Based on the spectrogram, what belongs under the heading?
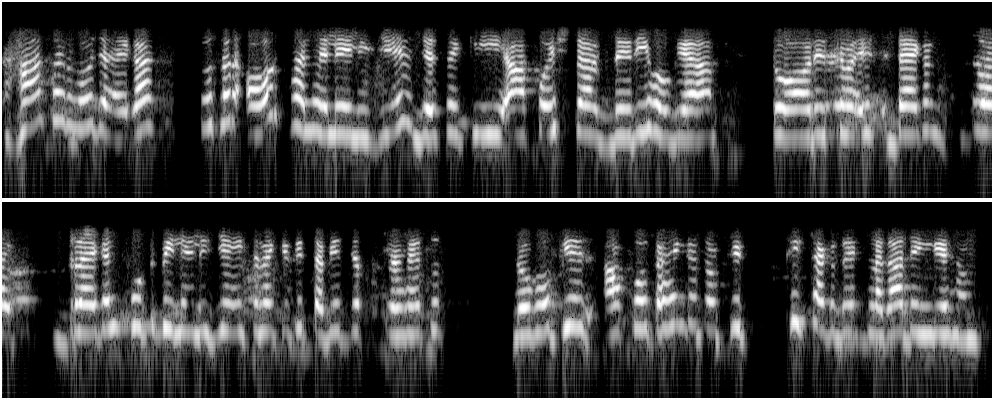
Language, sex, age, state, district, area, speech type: Hindi, female, 18-30, Uttar Pradesh, Mirzapur, urban, conversation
